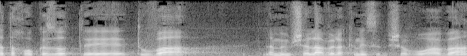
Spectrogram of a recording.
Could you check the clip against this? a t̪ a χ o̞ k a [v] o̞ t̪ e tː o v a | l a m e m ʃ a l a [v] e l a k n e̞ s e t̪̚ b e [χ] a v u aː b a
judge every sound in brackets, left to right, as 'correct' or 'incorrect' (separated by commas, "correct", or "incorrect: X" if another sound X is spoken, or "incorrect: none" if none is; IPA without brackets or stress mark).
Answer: incorrect: z, correct, incorrect: ʃ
